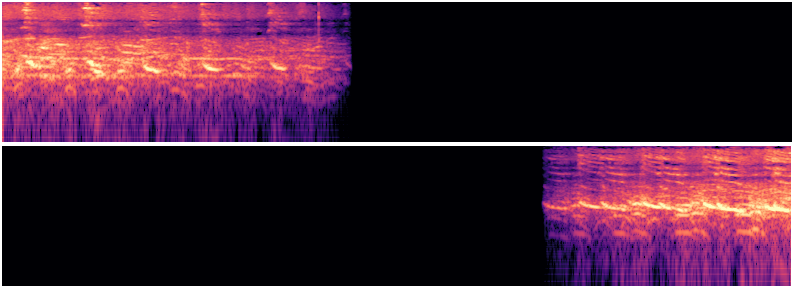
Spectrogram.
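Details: In the morning, red coppery titi monkeys sing a rich, rhythmic song of rapid, rolling, warbling notes that helps keep the group together; a long silent gap separates two bursts of calling.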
